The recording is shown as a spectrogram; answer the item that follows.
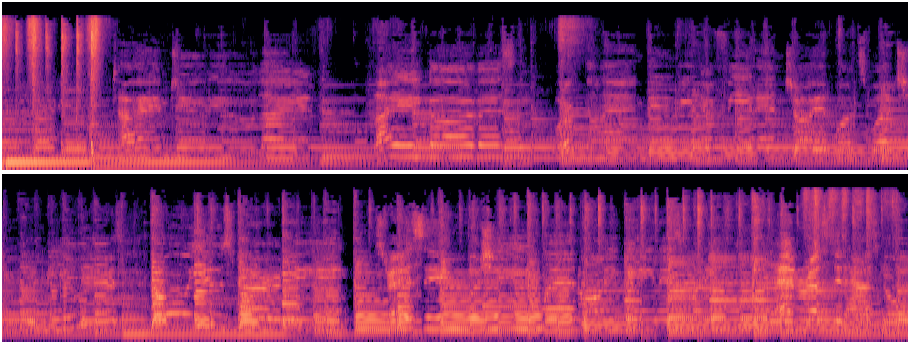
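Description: A string band playing an instrumental passage: fiddle and electric guitars over a bass line, with bent notes here and there. The low end drops out for a few seconds in the middle and then comes back in.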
